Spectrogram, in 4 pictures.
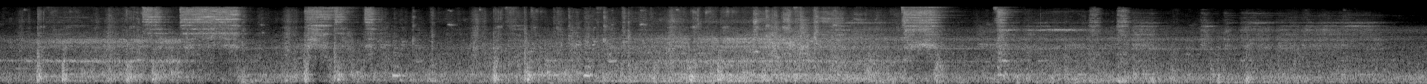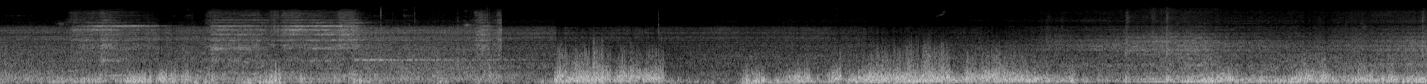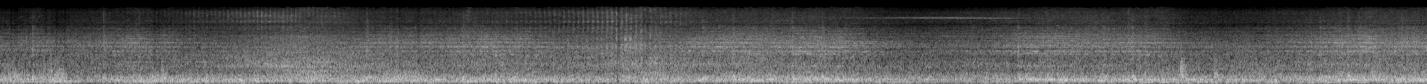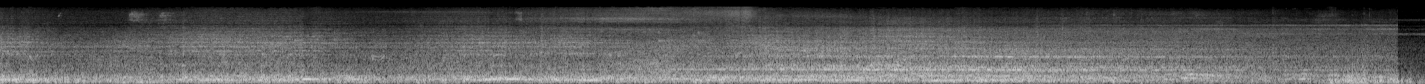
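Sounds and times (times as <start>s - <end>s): electric locomotive hum: 0.0s - 57.0s
train wheels clattering over rail joints: 0.2s - 13.6s
high wheel squeals: 5.9s - 11.6s, 14.8s - 19.3s, 48.6s - 57.0s.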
